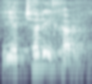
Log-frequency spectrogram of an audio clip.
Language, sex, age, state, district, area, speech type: Sindhi, male, 60+, Maharashtra, Thane, urban, spontaneous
